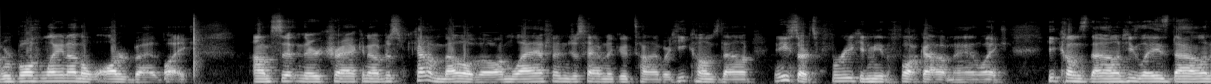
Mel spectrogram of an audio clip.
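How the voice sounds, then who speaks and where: A young man with a medium-pitched voice tells a story in a loose, rambling way. He fills his sentences with "you know" and "like" as he goes. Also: a little mellow. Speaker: vlogger. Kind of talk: casual storytelling.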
